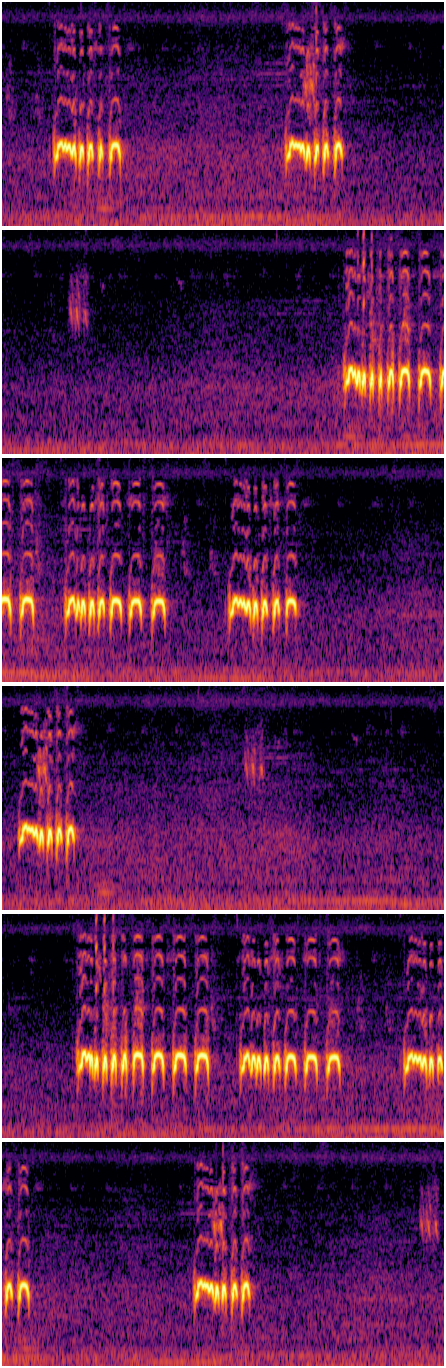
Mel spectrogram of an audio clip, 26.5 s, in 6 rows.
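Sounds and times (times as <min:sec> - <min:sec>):
zebra dove cooing: 0:00.5 - 0:01.2, 0:02.8 - 0:03.5, 0:07.8 - 0:11.8, 0:13.4 - 0:14.1, 0:18.4 - 0:22.4, 0:24.0 - 0:24.7.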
